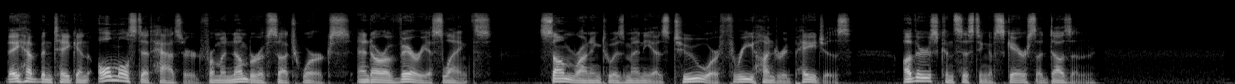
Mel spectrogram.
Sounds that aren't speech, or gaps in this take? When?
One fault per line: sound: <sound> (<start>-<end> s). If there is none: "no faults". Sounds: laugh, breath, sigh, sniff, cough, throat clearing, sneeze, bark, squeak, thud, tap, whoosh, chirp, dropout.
no faults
